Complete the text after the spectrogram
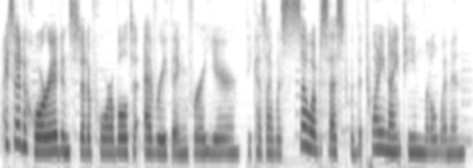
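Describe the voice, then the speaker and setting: A woman hosting a video who reads out short fan confessions one after another in a brisk, matter-of-fact way. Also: medium pitch, gravelly, a little mellow, faint music behind. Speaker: host reading viewer submissions. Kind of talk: reading aloud a list of fan confessions.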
